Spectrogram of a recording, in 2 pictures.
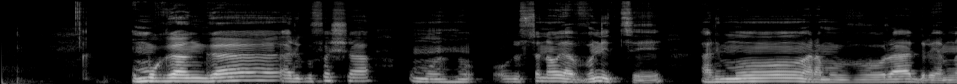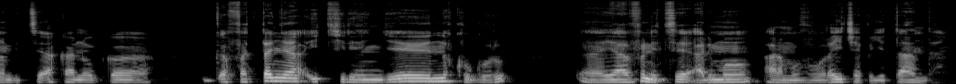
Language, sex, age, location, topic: Kinyarwanda, male, 25-35, Huye, health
